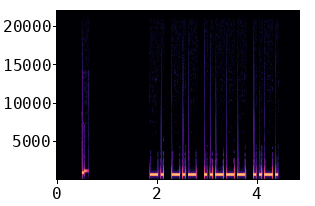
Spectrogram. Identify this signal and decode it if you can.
Morse code, heard as a keyed tone, about 22 wpm, 700 Hz. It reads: NK2F
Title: Call Signs Repeated 3x - 22wpm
